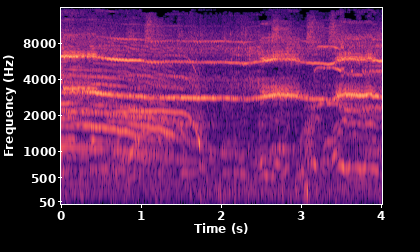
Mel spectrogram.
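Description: A group of young children shrieking and shouting together, high-pitched and held, with many voices overlapping. It eases off a little about two seconds in, then rises again.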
